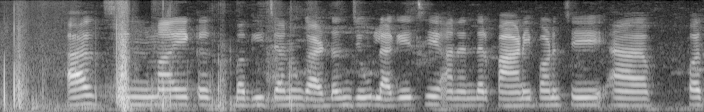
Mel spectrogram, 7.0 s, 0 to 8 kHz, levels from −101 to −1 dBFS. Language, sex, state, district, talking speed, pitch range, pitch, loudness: Gujarati, female, Gujarat, Gandhinagar, 135 wpm, 185-200 Hz, 195 Hz, -21 LUFS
